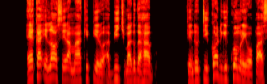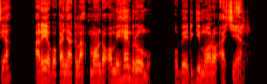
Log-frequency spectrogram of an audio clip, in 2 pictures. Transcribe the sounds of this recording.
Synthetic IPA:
ɛkaʔɪlɔsɪɾamakɪpjeɾoʔa̰bit͡ʃmaɡd̪aɦabu | kendotikɔdɡɪkwomɾɪwɔpasja | aɾɪjɔɡɔkaɲakla̰mɔndɔʔɔmɪɦɛmbɾomo̰ | obedɡɪmɔɾɔ̰ʔa̰t͡ʃɪɛ̰l

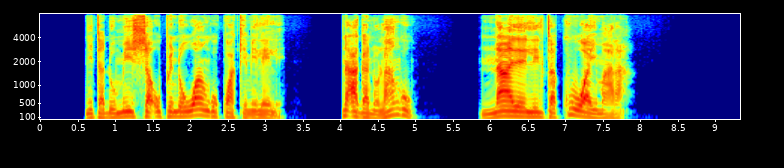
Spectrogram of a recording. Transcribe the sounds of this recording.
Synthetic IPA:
nitaɗumiʃaupɛndɔwaŋɡukwakɛmilɛlɛ̰ | naːɡanɔlaŋɡu | najɛlitakuwaima̰ɾa̰

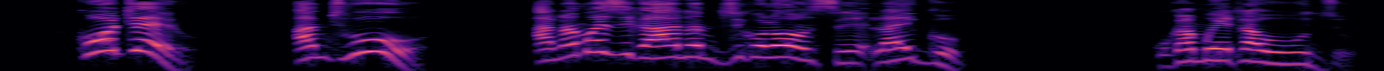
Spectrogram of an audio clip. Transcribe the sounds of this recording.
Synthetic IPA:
kɔtɛɾɔ̰ | antʰuwɔ̰ | anamwɛzikanam̩d͡zikɔlɔnsɛlaiɡup̚t | kukamwɛtauːd͡zɔ̰

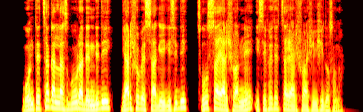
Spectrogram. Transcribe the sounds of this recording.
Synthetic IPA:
wʔɔnt̪ːɛt͡sːɐɡɐlːɐs̬ɡuːɾɐd̪ɛnd̪ɪd̪ɪ | jɐɾʃɔbɛsːaːɡiːɡɪs̬ɪd̪ɪt͡sʼuːsːajɐɾʃʊwaːnːɛʔɪsːɪfɛt̪ɛt͡sːɐjɐɾʃʊwaːʃiːʃɪd̪ɔsɔnɐ̰

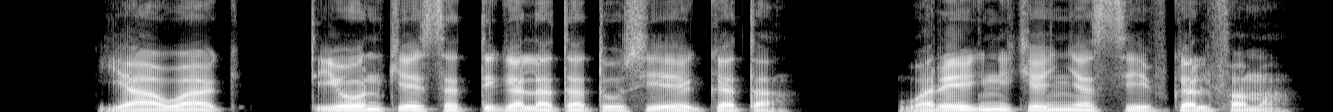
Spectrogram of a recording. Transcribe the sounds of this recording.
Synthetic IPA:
jaːwaːkʼ | t̪ʼɪjo̞ːŋke̞ːsːɐt̪ːɪɡɐlɐt̪ɐt̪usɪe̞ːɡːɐt̪ɐ̰ | wʔɐ̰ɾe̞ːɡnɪke̞ːɲːɐsːiːfɡɐlfɐmɐ̰

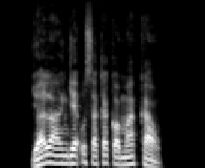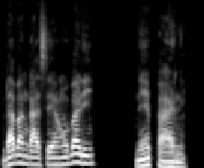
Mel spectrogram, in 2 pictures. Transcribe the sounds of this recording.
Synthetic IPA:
ɟwalaŋɡɛʔusakakɔmakau | ndabaŋɡasɛaŋubali | nɛpani

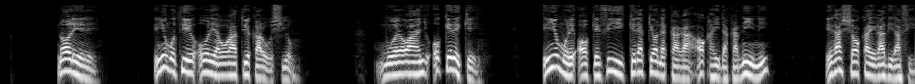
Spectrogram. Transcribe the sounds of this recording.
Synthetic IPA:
nɔɾeɾe | iɲwomotieʔoɾeaɣoɣatwekaɾoɕio̰ | mwɔjɔwaɲuʔokeɾeke | iɲwomoɾeʔɔkefikeɾeakeɔnɛkaɣa̰ʔɔkahidakanini | ɣeɣaɕɔːkaɣeɣaðiɾafḭː

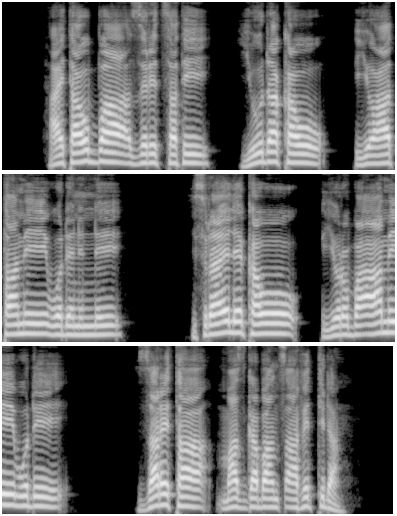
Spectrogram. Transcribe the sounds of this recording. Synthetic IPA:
hɐ̰jt̪ɐʊbːaːzɛɾɛt͡sːɐt̪ɪ | jʊhʊd̪ɐkɐwɔ | jɔaːt̪aːmewɔd̪ɛnɪnːɛ | ʔɪsɾaːelɛkɐwɔ | jɔɾɔbɐaːmeːwɔd̪ɛ | zɐɾɛt̪ɐmɐzɡɐbɐnt͡sʼaːfɛt̪ːɪd̪ɐ̰

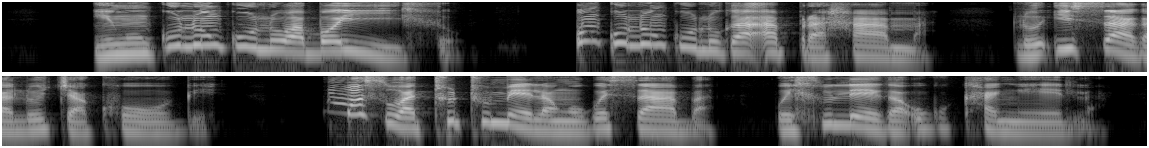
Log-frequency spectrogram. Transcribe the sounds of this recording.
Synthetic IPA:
ŋiŋuŋkʼuluŋkʼuluwaβojiːɬɔ̰ | uŋkʼuluŋkʼuluɣaʔab̥ʱrahama̰ | loʔisaɣalɔd̥ʒ̥ʱakʰɔːβɛ | umosiwatʰutʰumɛlaŋɔɣwɛsaβa̰ | weɬulɛɣaʔuɣukʰaŋɛːla̰

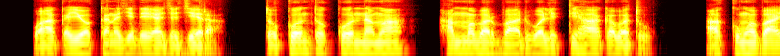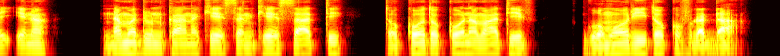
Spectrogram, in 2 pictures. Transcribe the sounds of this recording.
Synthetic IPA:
waːkʼɐjɔɐkːɐnɐd͡ʒɛᶑe̞ːɐd͡ʒɐd͡ʒe̞ːɾɐ̰ | t̪ɔkːo̞ːnt̪ɔkːo̞ːnːɐmaː | hɐmːɐbɐɾbaːd̪ʊwɐlɪt̪ːɪɦaːkʼɐbɐt̪ʊ | ʔɐ̰kːʊmɐbaːjʔɛnɐ | nɐmɐd̪ʊŋkaːnɐke̞ːsːɐŋke̞ːsːaːt̪ːɪ | t̪ɔkːo̞ːt̪ɔkːo̞ːnɐmaːt̪iːf | ɡɔmo̞ːɾiːt̪ɔkːɔfʊᶑɐᶑːa̰ː

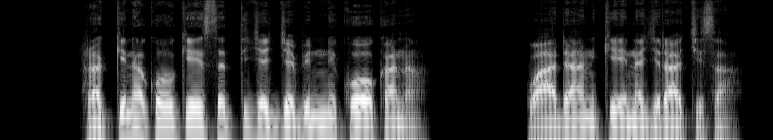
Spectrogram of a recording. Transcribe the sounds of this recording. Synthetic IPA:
ɾɐkːɪnɐko̞ːke̞ːsːɐt̪ːɪd͡ʒɐd͡ʒːɐbɪnːɪko̞ːkɐnɐ | waːd̪aːŋke̞ːnɐd͡ʒɪɾaːt͡ʃːɪsɐ

